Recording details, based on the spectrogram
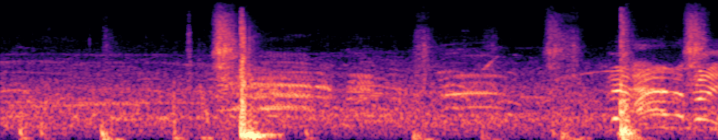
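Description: Heavy punches thud in the boxing game Fight Night Champion, two sharp slamming impacts about two seconds apart amid crowd noise, with a commentator talking over them.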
